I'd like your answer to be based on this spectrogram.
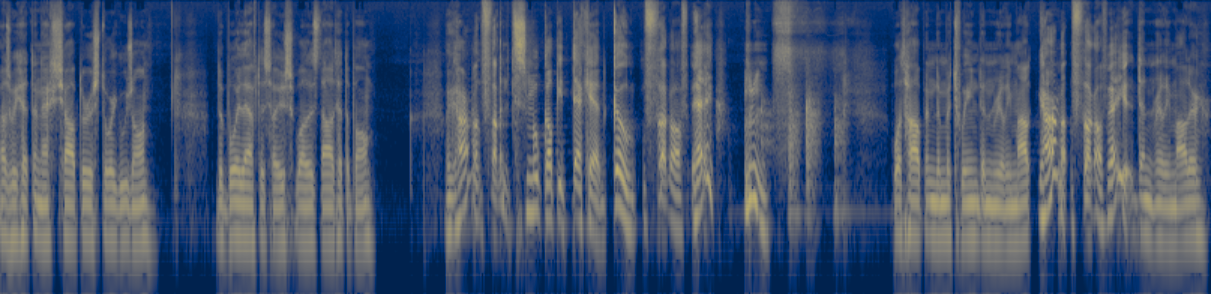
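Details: Adult man with Tourette syndrome; involuntary vocal tics interrupt him while reading a poem aloud; vocal tics (Tourette syndrome).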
